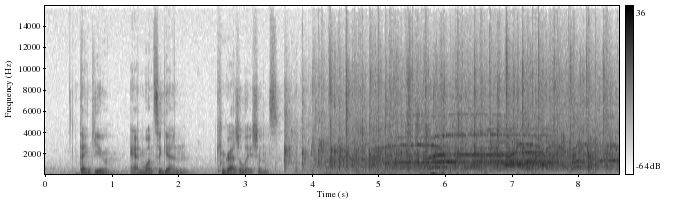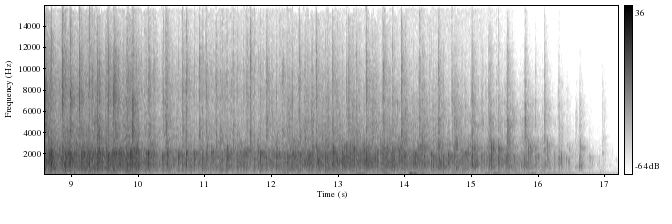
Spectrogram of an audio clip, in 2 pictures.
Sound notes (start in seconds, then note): 3.5 applause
